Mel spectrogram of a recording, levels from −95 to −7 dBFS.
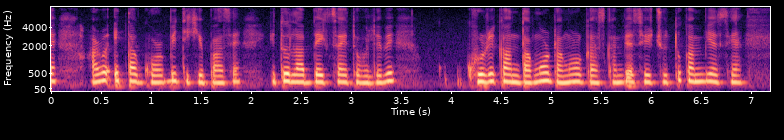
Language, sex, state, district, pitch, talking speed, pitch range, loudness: Nagamese, female, Nagaland, Kohima, 220 Hz, 185 wpm, 210-240 Hz, -17 LUFS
